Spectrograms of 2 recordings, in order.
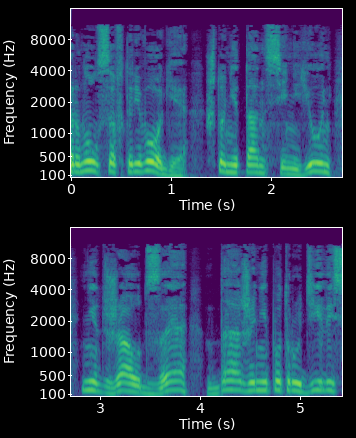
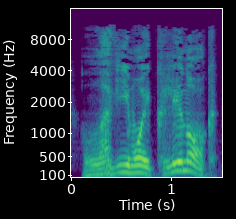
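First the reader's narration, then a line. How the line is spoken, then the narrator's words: Loud growl. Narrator (Russian): громко прорычал Хуша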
